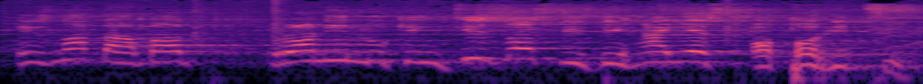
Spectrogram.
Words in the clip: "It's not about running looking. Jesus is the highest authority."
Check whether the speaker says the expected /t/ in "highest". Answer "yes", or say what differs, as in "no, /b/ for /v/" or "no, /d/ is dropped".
yes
